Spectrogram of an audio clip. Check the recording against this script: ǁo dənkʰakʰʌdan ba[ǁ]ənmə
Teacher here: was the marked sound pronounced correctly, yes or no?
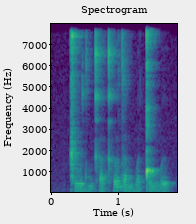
no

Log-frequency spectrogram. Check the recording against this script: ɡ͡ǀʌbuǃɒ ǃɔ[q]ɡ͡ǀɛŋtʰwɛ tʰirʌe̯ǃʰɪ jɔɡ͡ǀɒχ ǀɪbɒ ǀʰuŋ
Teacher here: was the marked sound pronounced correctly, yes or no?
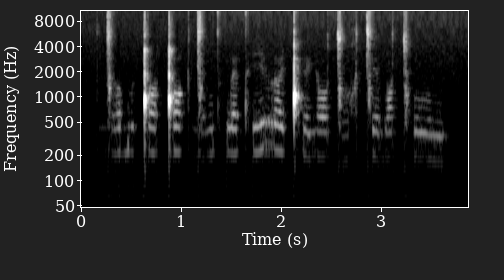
yes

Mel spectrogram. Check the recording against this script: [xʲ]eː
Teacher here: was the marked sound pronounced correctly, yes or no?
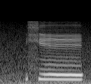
yes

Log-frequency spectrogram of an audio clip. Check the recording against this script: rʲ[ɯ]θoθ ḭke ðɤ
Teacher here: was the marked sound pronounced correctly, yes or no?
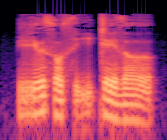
yes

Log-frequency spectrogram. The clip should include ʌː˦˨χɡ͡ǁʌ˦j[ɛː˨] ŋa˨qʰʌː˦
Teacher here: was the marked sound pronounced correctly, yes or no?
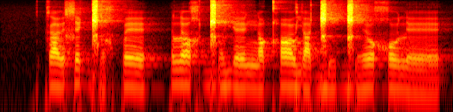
yes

